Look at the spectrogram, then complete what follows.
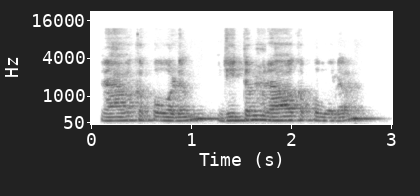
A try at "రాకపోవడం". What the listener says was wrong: జీతం రాకపోవడం. Not రావకపోవడం అండి. రాకపోవడం. జీతం రాకపోవడం.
